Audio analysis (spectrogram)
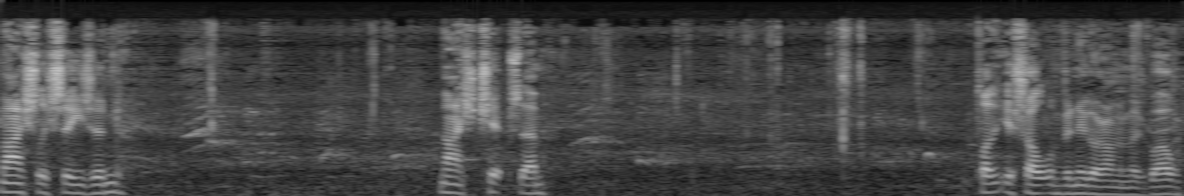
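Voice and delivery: speaking with mouth full, chewing. Tasting chips on camera for a review, talking with mouth full. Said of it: "He says with his mouth full".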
